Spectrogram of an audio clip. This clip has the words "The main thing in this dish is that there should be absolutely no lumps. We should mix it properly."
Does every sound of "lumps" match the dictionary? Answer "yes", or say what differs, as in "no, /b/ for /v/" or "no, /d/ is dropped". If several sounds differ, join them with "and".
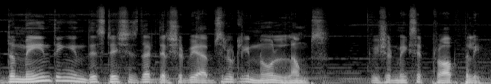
yes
